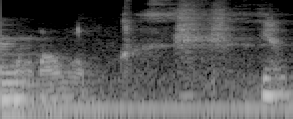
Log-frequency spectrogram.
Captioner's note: laughing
